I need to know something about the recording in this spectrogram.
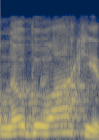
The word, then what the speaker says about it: Nobuaki: I don't remember in OBU a K o nobuaki that's what it was yeah that's right that's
